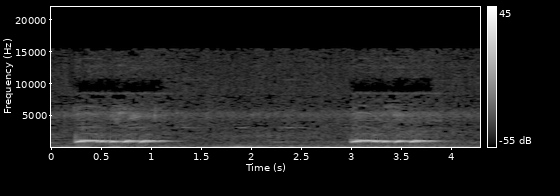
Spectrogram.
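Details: Zebra dove of a local type, its song played to coax other birds into singing. Two bubbling, pulsed coo phrases about three seconds apart, each roughly a second long with a soft trailing note.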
